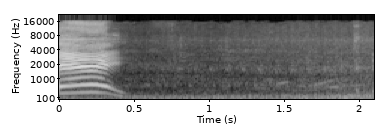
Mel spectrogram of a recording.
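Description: A man's loud, drawn-out shout whose pitch rises and then falls, lasting about half a second at the start, followed by a low outdoor rumble and crowd background.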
